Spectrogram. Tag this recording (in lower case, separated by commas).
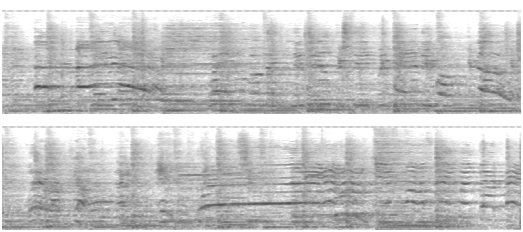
music, tap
